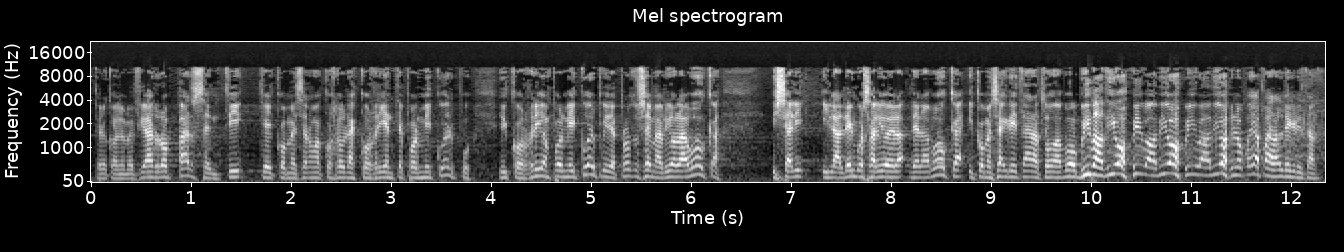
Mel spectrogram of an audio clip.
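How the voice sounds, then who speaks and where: A man preaching a sermon and telling his own testimony, fervent, swinging from loud exclamations to hushed storytelling. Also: fairly high pitch, fairly even intonation, quick pace. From Puerto Rico. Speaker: evangelist preacher. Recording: long hall reverb.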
